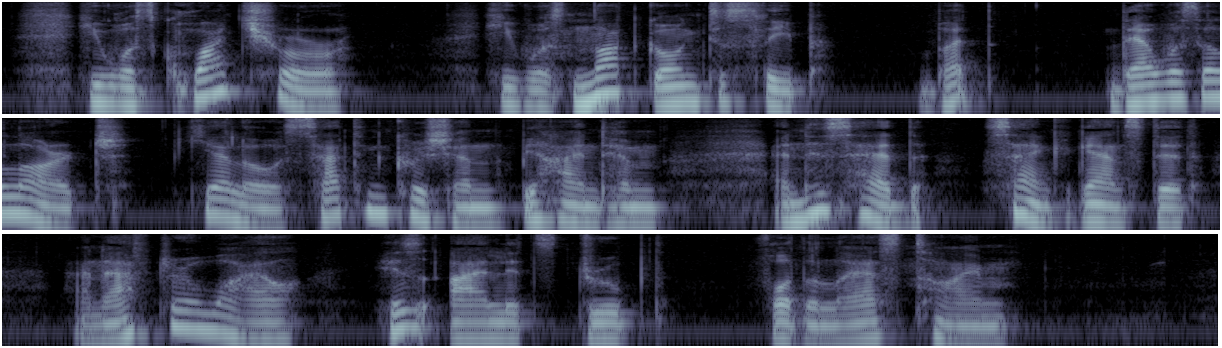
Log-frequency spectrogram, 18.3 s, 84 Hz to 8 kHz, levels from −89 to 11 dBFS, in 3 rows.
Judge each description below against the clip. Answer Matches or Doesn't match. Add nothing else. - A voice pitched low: Matches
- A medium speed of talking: Doesn't match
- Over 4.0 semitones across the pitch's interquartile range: Matches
